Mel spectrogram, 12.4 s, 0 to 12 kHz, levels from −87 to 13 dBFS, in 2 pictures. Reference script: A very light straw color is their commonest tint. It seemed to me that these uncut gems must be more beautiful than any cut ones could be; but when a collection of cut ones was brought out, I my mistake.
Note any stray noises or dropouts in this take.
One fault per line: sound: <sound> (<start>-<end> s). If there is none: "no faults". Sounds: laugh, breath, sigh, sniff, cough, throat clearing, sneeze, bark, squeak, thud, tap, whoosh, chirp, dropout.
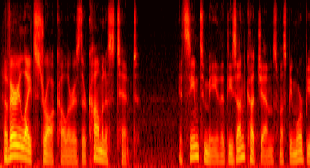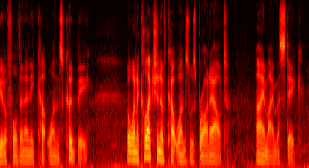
no faults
